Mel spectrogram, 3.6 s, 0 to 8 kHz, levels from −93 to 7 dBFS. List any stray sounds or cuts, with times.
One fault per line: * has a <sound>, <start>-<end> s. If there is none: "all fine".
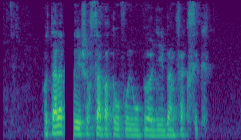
* has a dropout, 1.0-1.1 s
